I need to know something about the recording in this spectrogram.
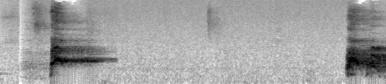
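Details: Tiny Papillon dog barking very loud indoors at home, captured in stereo on a handheld recorder; two harsh, bright barks about three seconds apart, the first drawn out slightly.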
